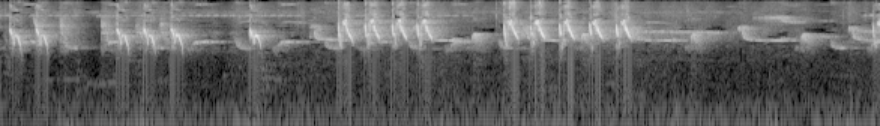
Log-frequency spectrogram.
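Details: Bar-winged prinia in lively narung-style song, a continuous run of rapid high chirps grouped into fast rattling series of four or five notes, linked by short rising and falling slurs.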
